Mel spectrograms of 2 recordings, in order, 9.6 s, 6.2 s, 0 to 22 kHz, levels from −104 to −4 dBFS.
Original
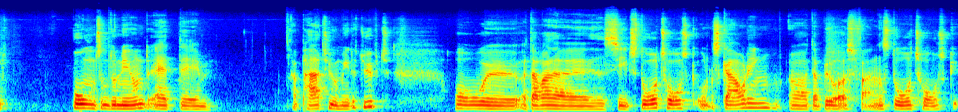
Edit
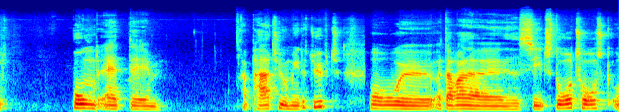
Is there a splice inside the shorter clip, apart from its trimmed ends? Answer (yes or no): yes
